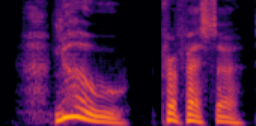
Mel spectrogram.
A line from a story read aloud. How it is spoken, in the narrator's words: said Harry hastily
